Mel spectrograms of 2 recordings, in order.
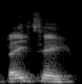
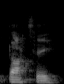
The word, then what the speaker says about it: Baty: hello is it Beatty or is it Beatty or batty it's Betty I was I was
